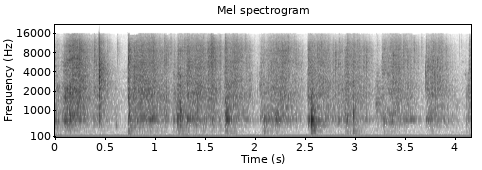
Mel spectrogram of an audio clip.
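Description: Unshelled sunflower seeds rattling and scraping across a baking tray as a wooden spatula stirs them while they roast, with a dense run of small clicks throughout.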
